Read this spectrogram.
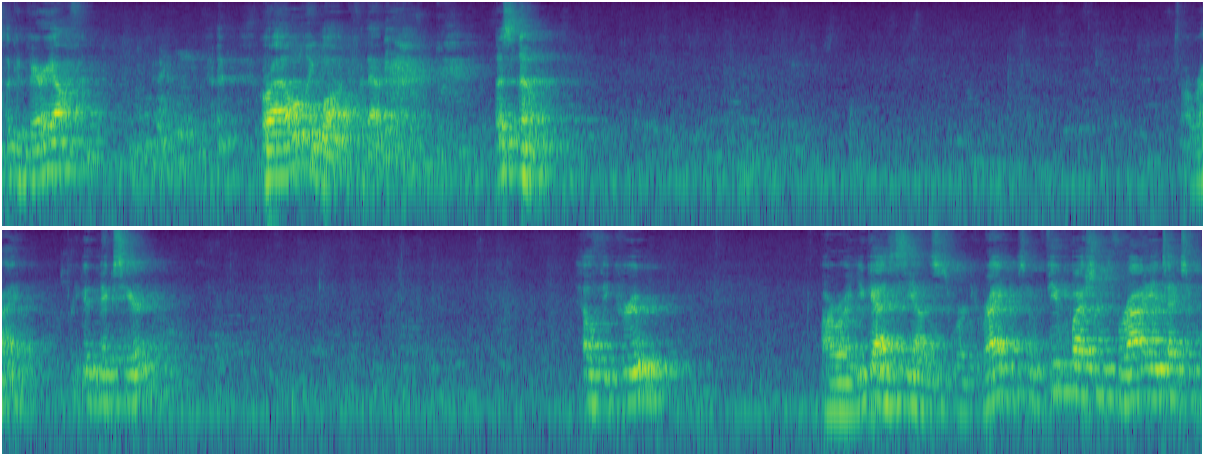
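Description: A man speaks into a microphone over loudspeakers in a large room, pausing now and then.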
